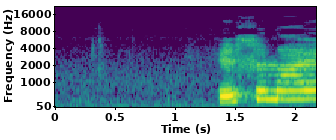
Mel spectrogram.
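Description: A toy blaster fires with soft pops.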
